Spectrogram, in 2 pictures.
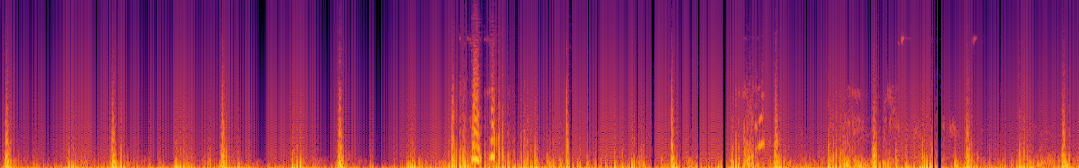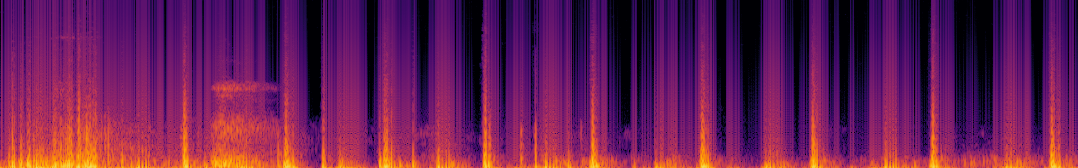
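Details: Loud, thumping, ordinary heartbeat picked up close to the chest for an ASMR heartbeat-sounds recording, with rubbing and handling noise.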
